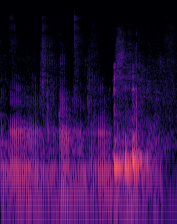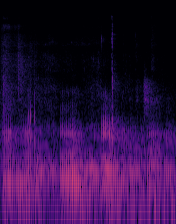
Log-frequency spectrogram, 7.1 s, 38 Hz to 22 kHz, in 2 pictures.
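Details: Indoor F2 Savannah cat, excited after missing her owner, purring in a continuous low rumble with brief louder pulses, while a woman speaks affectionately over much of the recording.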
